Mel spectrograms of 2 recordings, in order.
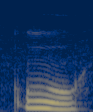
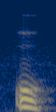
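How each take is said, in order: First: The vowel is long and drawn out. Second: The vowel is short and clipped. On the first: The speaker calls it wrong. "no es U" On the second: The speaker calls it right. "pero es U"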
